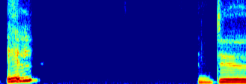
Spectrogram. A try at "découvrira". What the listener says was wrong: C'est pas deux, mais c'est et. Il y a un accent. Donc ici, tu vois qu'il y a un accent. C'est pas de, découvrira, mais c'est des.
